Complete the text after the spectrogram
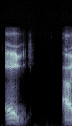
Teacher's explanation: es minúscula la yota se coloca debajo y se llama suscrita aquí se pronuncia e como si no existiera la yota porque esta yota es muda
